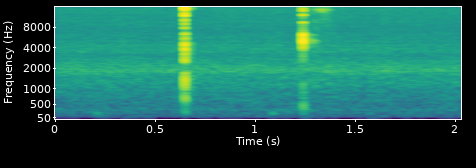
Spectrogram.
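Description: Near silence with two short, faint, sharp clicks, about half a second apart, and a couple of fainter ticks.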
